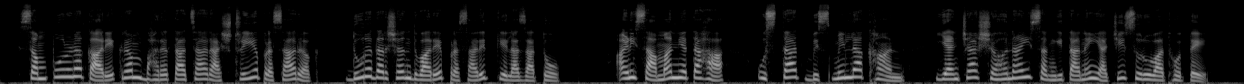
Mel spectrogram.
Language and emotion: Marathi, neutral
